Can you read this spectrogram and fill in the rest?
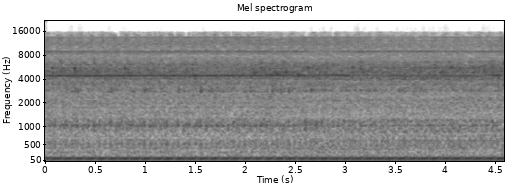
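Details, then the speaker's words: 1957 Ferguson FE35 TVO tractor first start after restoration work, tickover unadjusted: even lumpy idle with steady thin high whistle over it; source unconfirmed, typical of air sucked past carburettor flange. "a bit of a whining off something there, I think."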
